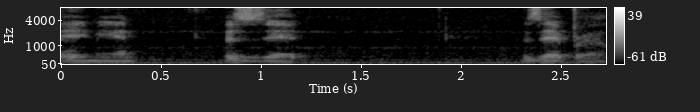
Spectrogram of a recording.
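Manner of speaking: soft, resigned farewell. Retold or imitated. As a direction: say it quietly, given up. Resigned call to friend.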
